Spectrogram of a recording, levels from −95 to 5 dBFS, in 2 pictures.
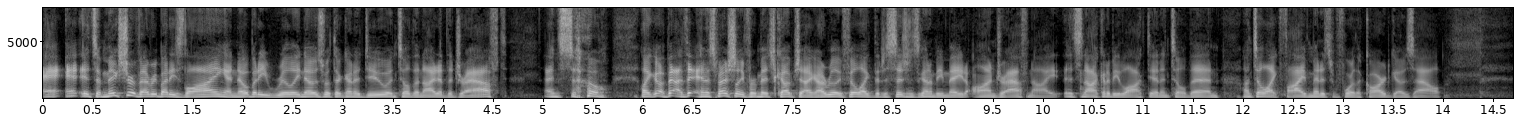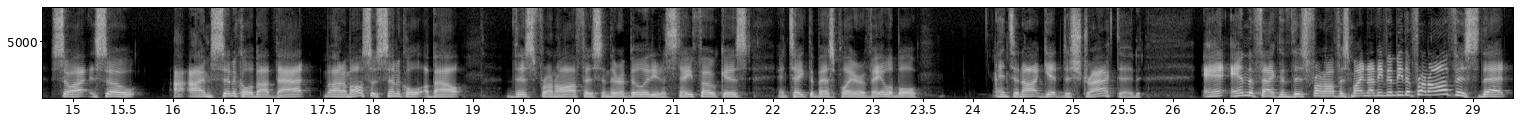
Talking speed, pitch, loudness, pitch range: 225 wpm, 160 Hz, -23 LUFS, 140-180 Hz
